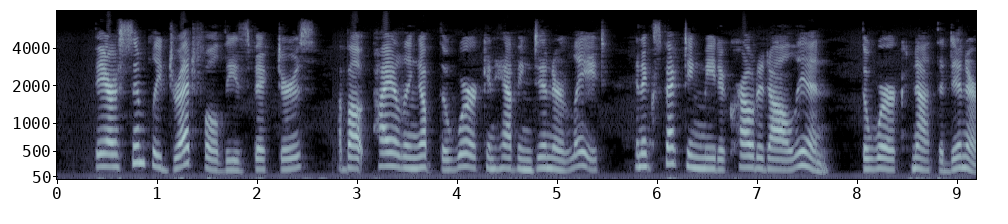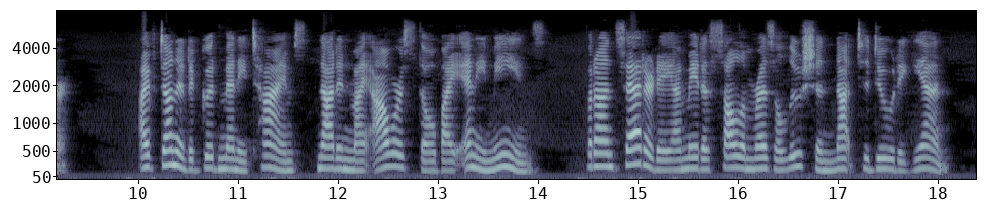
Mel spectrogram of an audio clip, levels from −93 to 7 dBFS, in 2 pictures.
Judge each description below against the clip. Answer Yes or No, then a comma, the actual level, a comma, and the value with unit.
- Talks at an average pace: Yes, average, 185 wpm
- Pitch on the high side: Yes, high, 195 Hz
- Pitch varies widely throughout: No, average, 3.6 semitones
